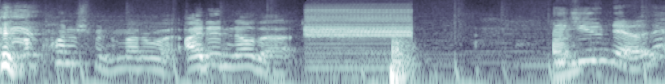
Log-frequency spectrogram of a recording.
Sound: buzzer

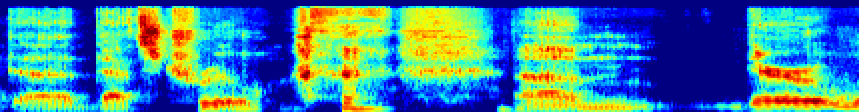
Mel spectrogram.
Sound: chuckles

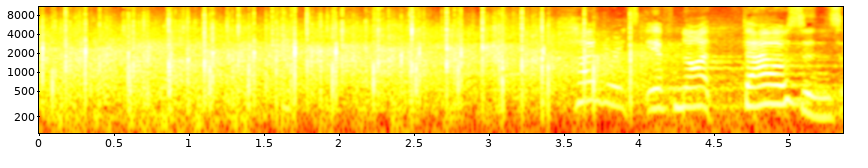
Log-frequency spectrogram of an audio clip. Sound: applause

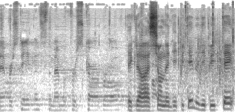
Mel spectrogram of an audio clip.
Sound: applause

